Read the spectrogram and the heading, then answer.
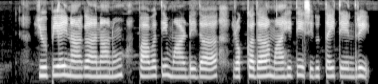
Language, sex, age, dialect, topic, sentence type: Kannada, female, 18-24, Central, banking, question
